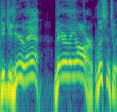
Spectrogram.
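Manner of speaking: very high-pitched Texan southern drawl. Quoting a stormtrooper's line he heard, in a southern drawl. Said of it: "He's got like this southern drawl".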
